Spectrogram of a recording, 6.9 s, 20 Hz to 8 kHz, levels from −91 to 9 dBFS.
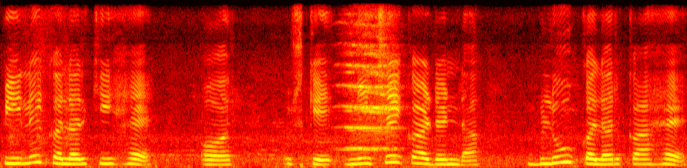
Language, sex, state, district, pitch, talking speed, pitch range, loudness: Hindi, female, Madhya Pradesh, Dhar, 235 Hz, 115 wpm, 220-255 Hz, -16 LUFS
